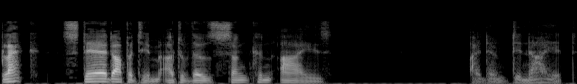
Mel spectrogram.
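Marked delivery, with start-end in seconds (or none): 4.7-5.8 very soft, very quiet, very low. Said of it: "he said very quietly".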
